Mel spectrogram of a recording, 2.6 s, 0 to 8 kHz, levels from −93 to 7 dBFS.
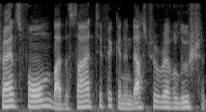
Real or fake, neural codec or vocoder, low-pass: real; none; 7.2 kHz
